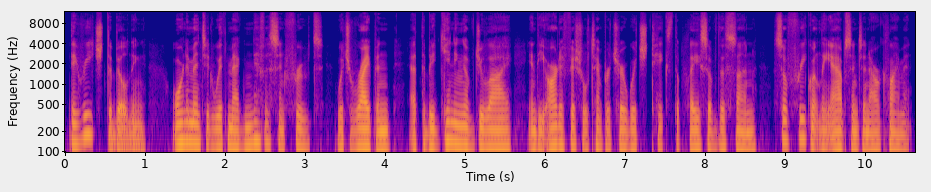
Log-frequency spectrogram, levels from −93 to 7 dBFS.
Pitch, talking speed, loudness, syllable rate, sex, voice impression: 110 Hz, 180 wpm, -24 LUFS, 6.2 syllables/s, male, masculine, slightly young, slightly adult-like, slightly thick, slightly relaxed, slightly weak, slightly bright, slightly soft, slightly clear, slightly fluent, slightly cool, intellectual, slightly refreshing, very sincere, calm, slightly mature, friendly, reassuring, slightly wild, slightly lively, kind, slightly modest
